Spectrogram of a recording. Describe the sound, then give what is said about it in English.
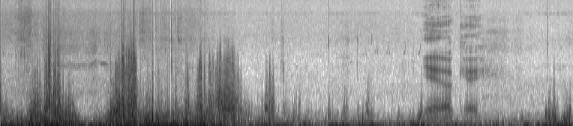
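Gusty wind roars and buffets in heavy low rumbling bursts on an outdoor trail, strongest over the first two seconds before easing to a steadier blow, while a man says a few brief words. “Some dog tracks, and some wind.”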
